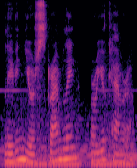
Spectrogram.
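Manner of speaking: plain reading voice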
